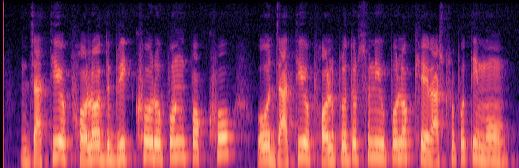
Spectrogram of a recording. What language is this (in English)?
Bangla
